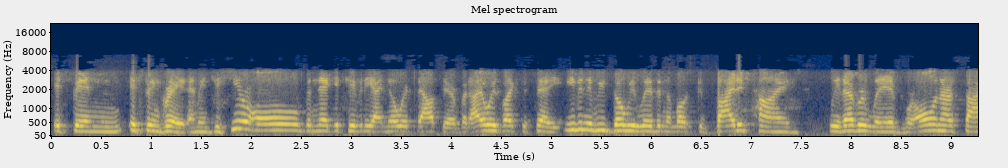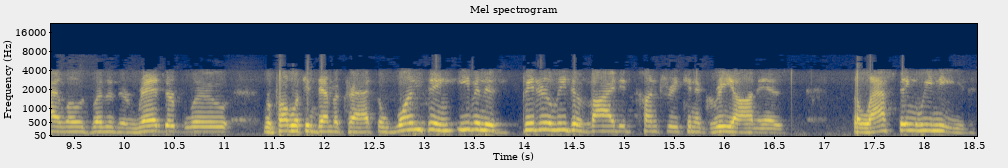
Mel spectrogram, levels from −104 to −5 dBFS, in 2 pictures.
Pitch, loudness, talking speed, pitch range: 185 Hz, -19 LUFS, 215 wpm, 170-205 Hz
